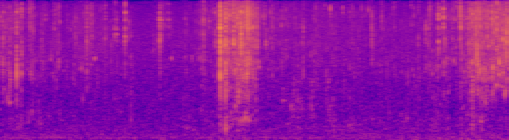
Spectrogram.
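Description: Faint moving water, with two short noisy bursts, one about two seconds in and one near the end.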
